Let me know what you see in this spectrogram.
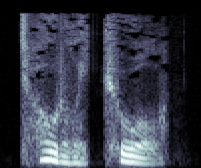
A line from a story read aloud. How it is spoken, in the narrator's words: he murmured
